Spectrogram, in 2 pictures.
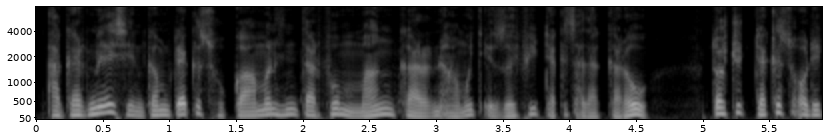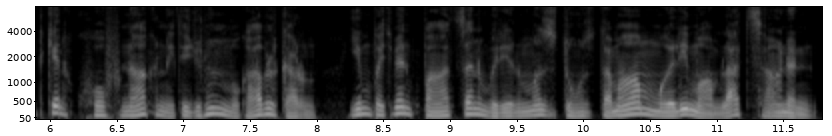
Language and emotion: Kashmiri, fearful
